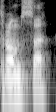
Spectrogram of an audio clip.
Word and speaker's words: Tromsø: And if when you first moved abroad, you've played for it's pronounced Tromsø.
